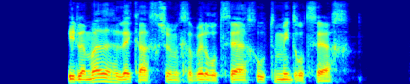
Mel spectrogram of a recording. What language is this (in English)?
Hebrew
